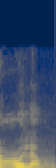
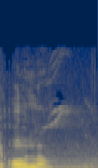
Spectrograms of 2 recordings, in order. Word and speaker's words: علا: يعني خسرت اسمي ببساطه انا اسمي علا اول حرف من اسمي عين والوحيده اللغه العربيه التي تنطق هذا الحرف بقى صار اسمي اولا بعدين لما ايت لهون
